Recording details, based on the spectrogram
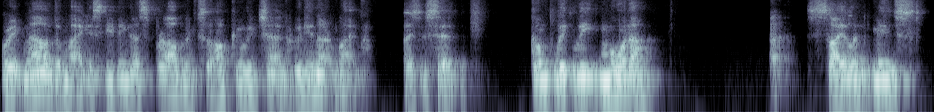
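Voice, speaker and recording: Slow, deliberate male monk. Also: medium pitch, a little mellow, recorded from a distance, low-quality recording. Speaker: monk giving a spiritual talk. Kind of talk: question-and-answer spiritual lecture.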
